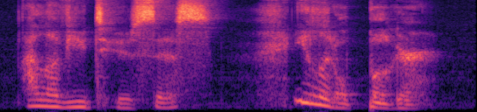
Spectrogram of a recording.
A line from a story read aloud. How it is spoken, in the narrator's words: Grinning, Marty whispered back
